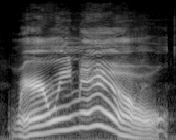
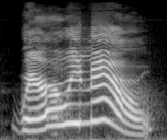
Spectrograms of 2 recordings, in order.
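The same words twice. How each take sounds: First: It is said in a normal-pitched voice. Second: It is said in a very high voice.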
